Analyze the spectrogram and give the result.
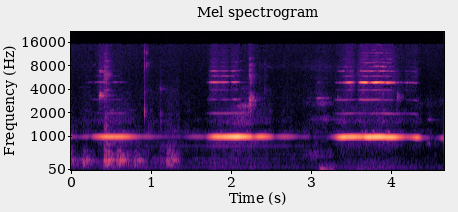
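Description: A wet finger circles a wine glass rim, drawing out a steady, pure ringing tone that swells and fades in waves, with some soft rubbing noise near the start.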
